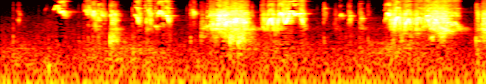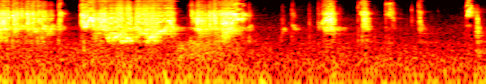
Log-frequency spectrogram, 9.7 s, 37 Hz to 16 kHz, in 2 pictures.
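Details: Specialized Hi Lo 20mm front hub: high chirping squeaks in repeated bursts as the wheel turns; seal O-rings suspected of needing grease.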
